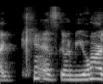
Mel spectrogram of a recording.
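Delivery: ordinary talk, nothing marked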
